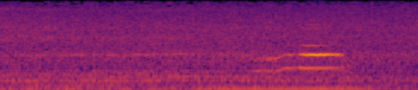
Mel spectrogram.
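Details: Playful kittens; one short meow near the end, rising and then held steady, over a continuous low hum.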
